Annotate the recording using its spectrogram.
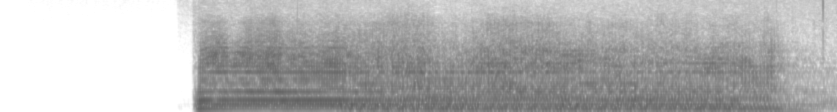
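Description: A ship's horn sounds one long, low blast starting about a second in, with a deep rumble joining beneath it shortly after; it stops just before the end.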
